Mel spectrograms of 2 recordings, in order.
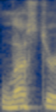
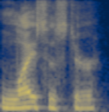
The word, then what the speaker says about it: Leicester: there Madrid Arizona Leicester you gotta say it right Leicester UK not lie sister and let's see we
